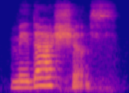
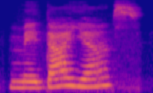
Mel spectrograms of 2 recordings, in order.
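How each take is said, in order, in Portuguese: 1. O duplo L soa como sh. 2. O duplo L soa como y. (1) "equivale a um C H, a um S H" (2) "É como se você arrancasse os dois L's e colocasse a letra I"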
